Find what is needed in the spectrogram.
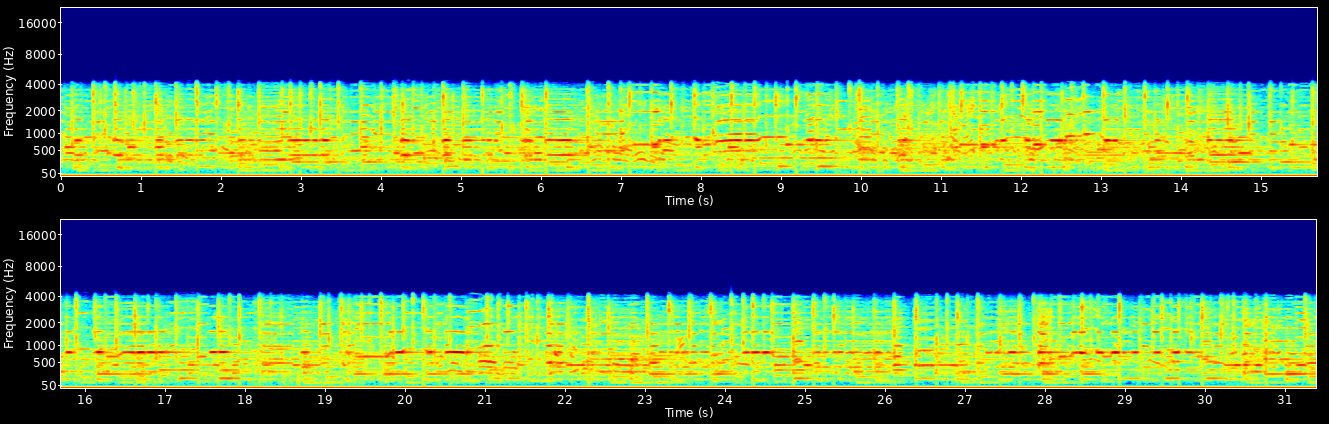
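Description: An Irish dance tune played on fiddle and piano, with the quick, rhythmic taps of sean-nós percussive dance steps on the floor running through it.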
